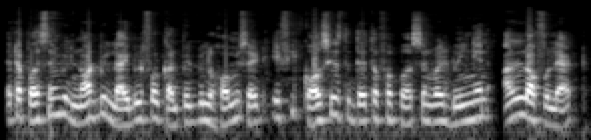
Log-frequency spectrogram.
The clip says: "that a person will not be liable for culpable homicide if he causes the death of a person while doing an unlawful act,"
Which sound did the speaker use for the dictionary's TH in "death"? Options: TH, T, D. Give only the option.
T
